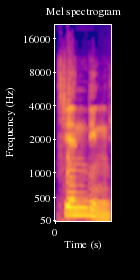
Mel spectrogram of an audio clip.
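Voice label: "坚定 jiāndìng", Chinese; adjective; firm; steady; staunch; resolute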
